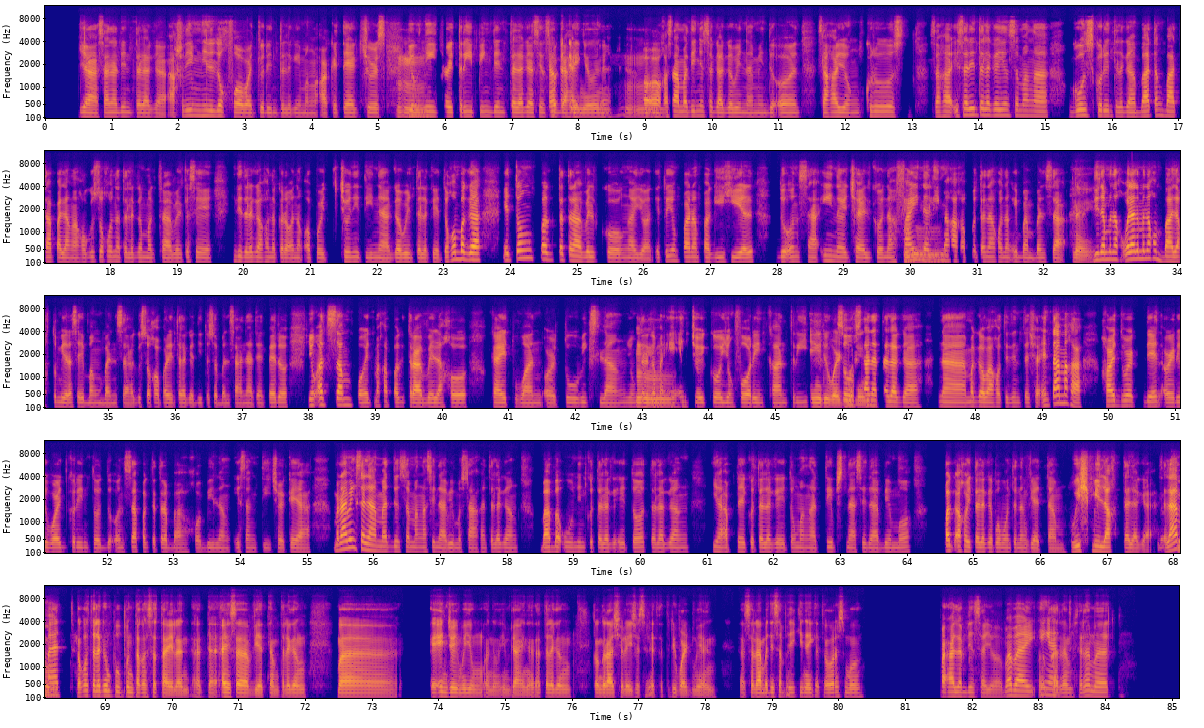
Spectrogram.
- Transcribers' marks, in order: in English: "architectures"; in English: "inner child"; in English: "foreign country"; other background noise; in English: "wish me luck"; breath
- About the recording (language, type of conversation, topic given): Filipino, advice, Paano ko malalampasan ang kaba kapag naglilibot ako sa isang bagong lugar?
